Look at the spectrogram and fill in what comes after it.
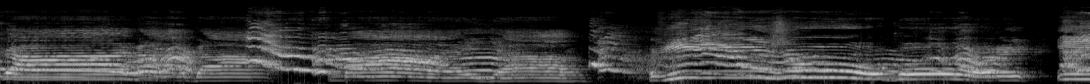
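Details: Domestic dog howling to a Russian song, "Vizhu divnye razdolya", alongside a human singer and music. Quavering, arching howl notes come in several bursts separated by short pauses.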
